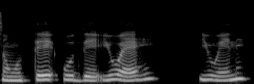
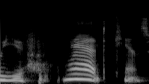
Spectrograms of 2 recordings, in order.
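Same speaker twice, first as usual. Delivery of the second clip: strong, heavy stress on "had". English pronunciation lesson replying to I have cancer, strong stress on had. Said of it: "Viram que o had ficou bem forte aqui".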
